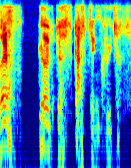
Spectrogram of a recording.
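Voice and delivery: breathy, half-whispered big-guy character voice. Voicing a big fat guy floating up in an armchair: voicing a big fat guy. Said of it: "this big fat guy walks up to you".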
